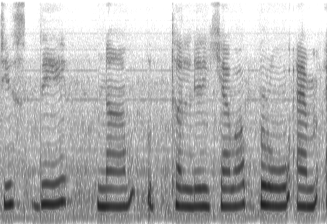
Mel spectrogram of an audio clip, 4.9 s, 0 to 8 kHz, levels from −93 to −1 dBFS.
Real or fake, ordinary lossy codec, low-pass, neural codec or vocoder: fake; none; none; codec, 16 kHz, 8 kbps, FunCodec, trained on LibriTTS, 25 frames a second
